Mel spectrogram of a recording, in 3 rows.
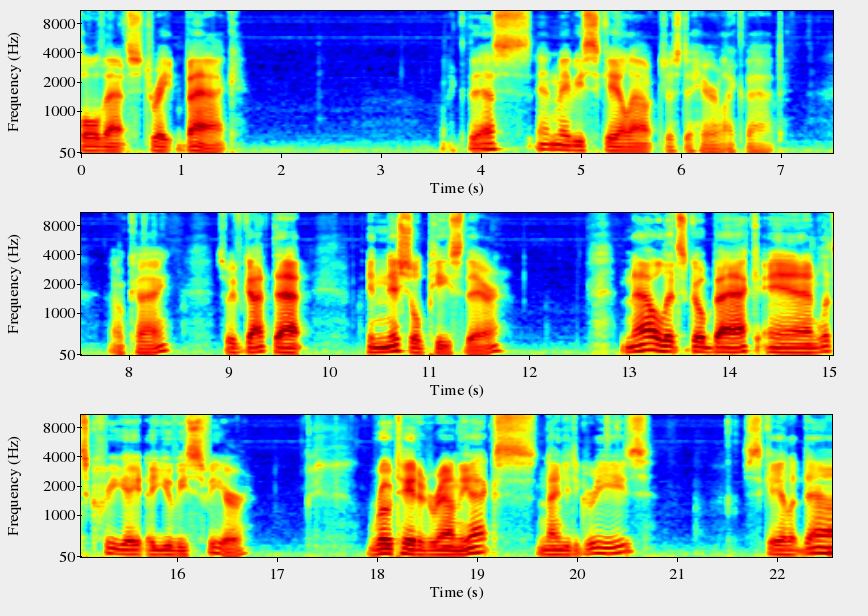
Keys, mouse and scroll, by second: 0.5 ctrl+alt+Left, 1.5 middle click, 3.2 click, 5.4 s, 7.0 click, 7.4 middle click, 8.2 Tab, 8.6 middle click, 13.8 KP_1, 15.9 click, 17.0 scroll down 5, 19.0 r, 21.6 s.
